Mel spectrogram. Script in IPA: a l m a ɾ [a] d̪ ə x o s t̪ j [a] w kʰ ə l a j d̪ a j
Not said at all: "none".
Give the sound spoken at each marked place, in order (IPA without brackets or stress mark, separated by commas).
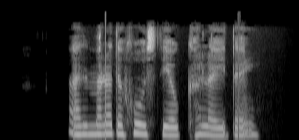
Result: a, a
